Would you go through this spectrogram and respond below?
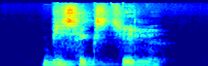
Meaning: feminine singular of bissextil
- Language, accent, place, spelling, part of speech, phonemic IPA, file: French, France, Paris, bissextile, adjective, /bi.sɛk.stil/, LL-Q150 (fra)-bissextile.wav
